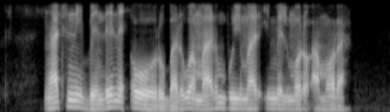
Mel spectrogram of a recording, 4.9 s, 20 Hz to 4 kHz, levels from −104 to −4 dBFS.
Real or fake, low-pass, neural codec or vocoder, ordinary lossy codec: fake; 3.6 kHz; codec, 16 kHz, 6 kbps, DAC; none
